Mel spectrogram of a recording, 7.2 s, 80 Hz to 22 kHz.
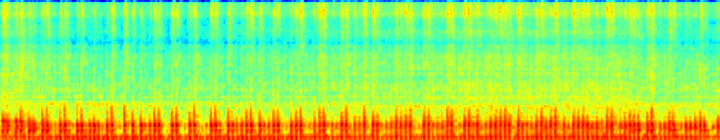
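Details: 1973 Yamaha MX250 two-stroke on its first startup after a rebuild: crisp, rapid popping that stays even and strong. It fires cleanly and runs healthy.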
